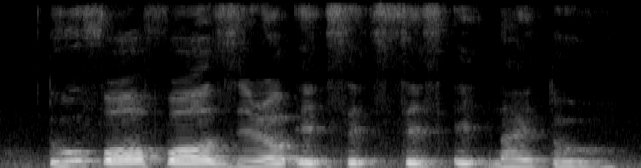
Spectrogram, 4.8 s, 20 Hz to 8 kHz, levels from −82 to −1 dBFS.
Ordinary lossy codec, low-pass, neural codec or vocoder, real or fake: none; none; none; real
